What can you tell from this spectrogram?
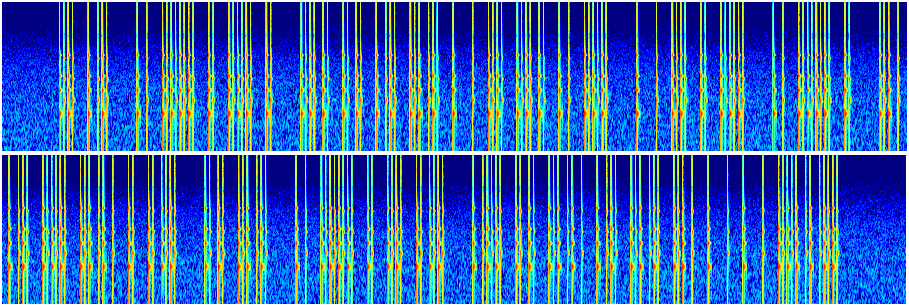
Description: Morse code (American railroad code), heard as a telegraph sounder, machine-sent. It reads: IN THESE CONFLICTS LIES THE ANSWER OF THEIR DOWNFALL.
